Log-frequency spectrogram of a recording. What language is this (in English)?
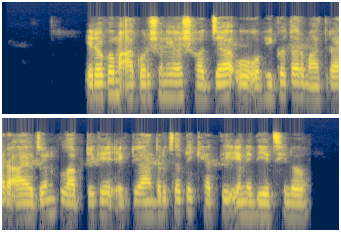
Bangla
